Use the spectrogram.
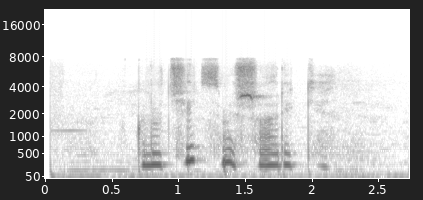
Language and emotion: Russian, neutral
